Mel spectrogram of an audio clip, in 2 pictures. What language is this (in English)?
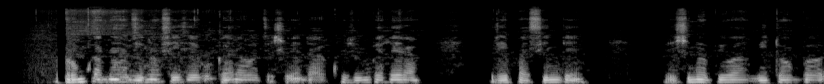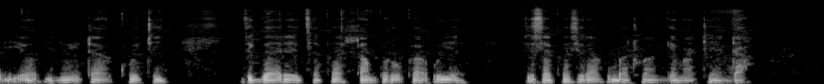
Ndau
